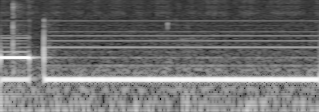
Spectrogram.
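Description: Computer-generated test tone. A third-degree Fourier approximation of a square wave, a low tone with its third harmonic, cuts off about a quarter second in with a brief gap and a click. A pure cosine tone at the same low pitch then holds steady and smooth.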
